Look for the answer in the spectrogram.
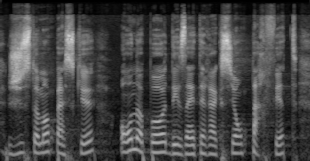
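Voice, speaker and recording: A woman's voice: on the low side, a little mellow. A middle-aged woman with a Quebec French accent, explaining at length on a panel with many fillers and anecdotes. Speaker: AI company representative. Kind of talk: panel answer to audience question. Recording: long reverb of a hall.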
